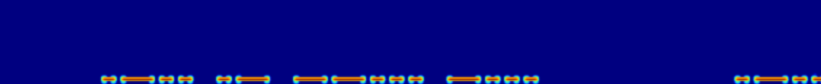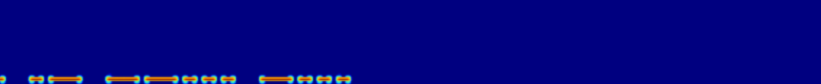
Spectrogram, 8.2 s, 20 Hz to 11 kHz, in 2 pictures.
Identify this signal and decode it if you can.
Morse code, heard as a keyed tone, about 25 wpm, 700 Hz. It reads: LA7B LA7B
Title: DXCC-100 Call Signs - 4 Characters - Repeated 2x - 25wpm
